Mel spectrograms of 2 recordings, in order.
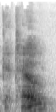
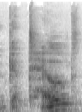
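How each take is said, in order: First: It is said with an English accent. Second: It is said with a German accent. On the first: "if I'm thinking with my English head, head on" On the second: "if I'm thinking with my German head on"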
